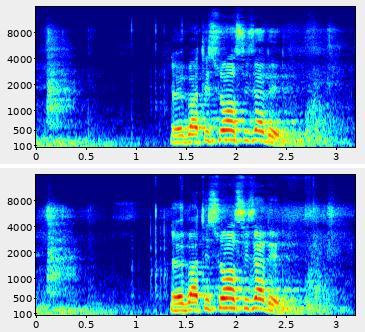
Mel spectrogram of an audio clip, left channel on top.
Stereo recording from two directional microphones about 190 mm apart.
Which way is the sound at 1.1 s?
Centre (ahead or behind).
